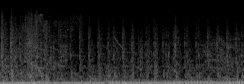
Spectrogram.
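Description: Gunfire and explosions on a WW1 trench map in the video game Ravenfield, rapid distant shots in a dense, rumbling fusillade, fairly quiet.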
